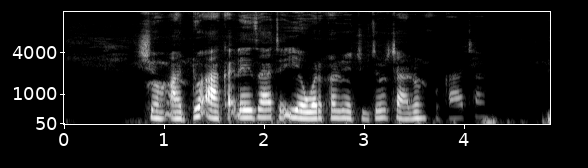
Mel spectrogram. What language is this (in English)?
Hausa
